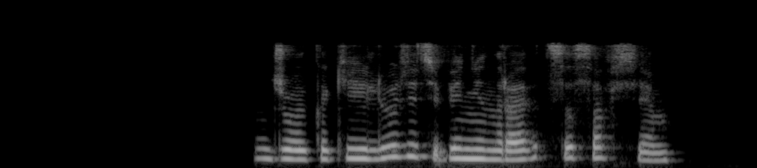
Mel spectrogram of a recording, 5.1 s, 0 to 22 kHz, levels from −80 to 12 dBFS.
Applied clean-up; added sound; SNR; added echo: neural mask model DeepFilterNet 3.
